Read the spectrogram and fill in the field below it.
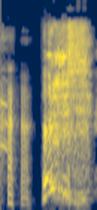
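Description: Two short breathy gasps build up, then a single loud, noisy sneeze bursts out and trails off with a brief sniff at the end. No speech accompanies it.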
